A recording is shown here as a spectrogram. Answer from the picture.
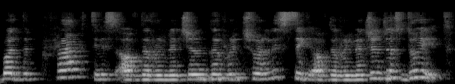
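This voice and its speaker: A woman with an Iranian accent speaks at a high pitch with lively intonation. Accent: Iranian (Persian) accent in English. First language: Farsi. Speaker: researcher and lecturer. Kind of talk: academic Q&A discussion. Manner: halting, with fillers.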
